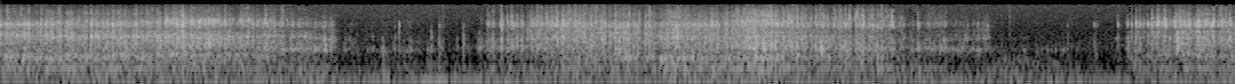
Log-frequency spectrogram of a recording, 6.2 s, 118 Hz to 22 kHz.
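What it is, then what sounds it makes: Silicone scrubber pad. A small, flat, solid purple silicone scrubber pad with a hanging loop is held up and scratched with long painted nails. The scratching makes a dense, bright, crackly rasp in two long bursts, with brief quieter gaps around 2 seconds and 5 seconds.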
